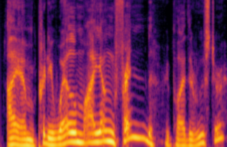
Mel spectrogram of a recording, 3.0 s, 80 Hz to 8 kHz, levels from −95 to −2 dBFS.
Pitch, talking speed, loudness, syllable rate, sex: 165 Hz, 200 wpm, -14 LUFS, 4.7 syllables/s, male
